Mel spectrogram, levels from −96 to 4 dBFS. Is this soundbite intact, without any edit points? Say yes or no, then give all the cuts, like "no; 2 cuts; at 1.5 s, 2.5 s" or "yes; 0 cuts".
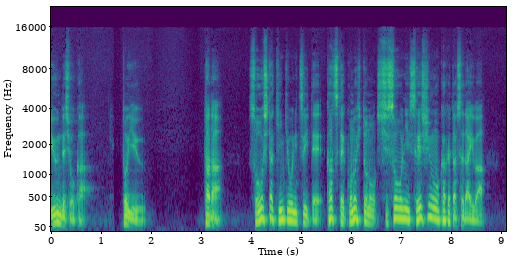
no; 2 cuts; at 1.2 s, 5.5 s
